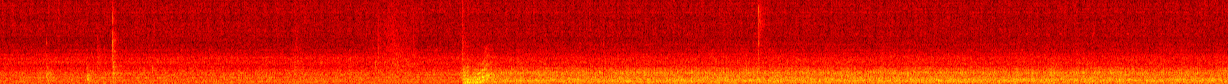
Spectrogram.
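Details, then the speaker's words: Shop-built gear hobbing head making first cuts; steady spur gear whine rising as the head speeds up and cuts, no once-per-rev thump heard anymore. Normal spur gear whine. "Cofe you can hear a little more it's just it's spur gear line I'm not hearing the one from Rab in there anymore"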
